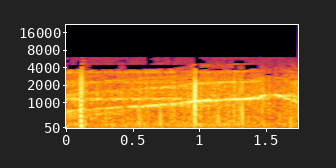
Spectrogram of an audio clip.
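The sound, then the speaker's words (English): A state penitentiary siren wails far off in the mountains in the evening, its steady tone slowly climbing in pitch, with a few faint crackling pops scattered over a quiet background. “Far in the distance, they can hear the siren of the state penitentiary from which they've just escaped that evening.”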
